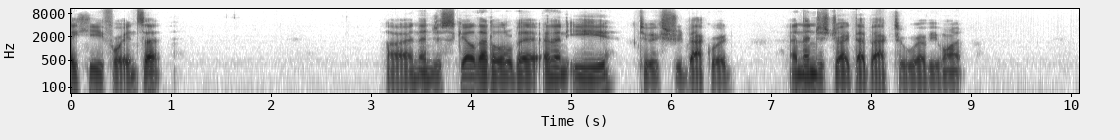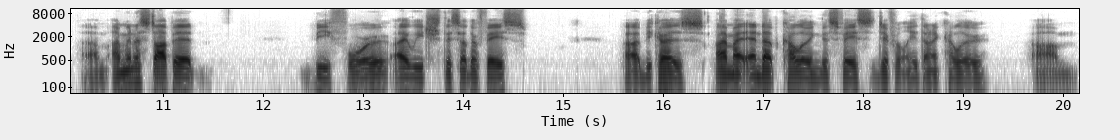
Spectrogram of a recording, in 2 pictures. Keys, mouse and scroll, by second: 1.5 click, 1.7 middle click, 4.7 e, 10.7 right click, 11.0 middle click, 12.5 click, 13.6 middle click, 18.7 middle click.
